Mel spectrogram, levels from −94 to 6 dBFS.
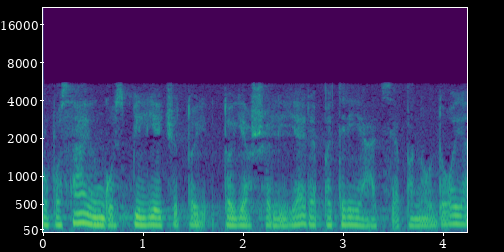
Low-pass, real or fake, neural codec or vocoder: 5.4 kHz; real; none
